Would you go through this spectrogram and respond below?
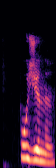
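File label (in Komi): "пузьыны", Komi, female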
